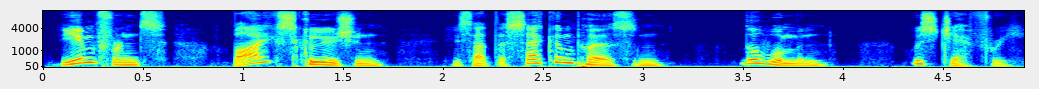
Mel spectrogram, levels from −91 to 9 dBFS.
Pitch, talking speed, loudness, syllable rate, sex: 160 Hz, 135 wpm, -20 LUFS, 6.3 syllables/s, male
